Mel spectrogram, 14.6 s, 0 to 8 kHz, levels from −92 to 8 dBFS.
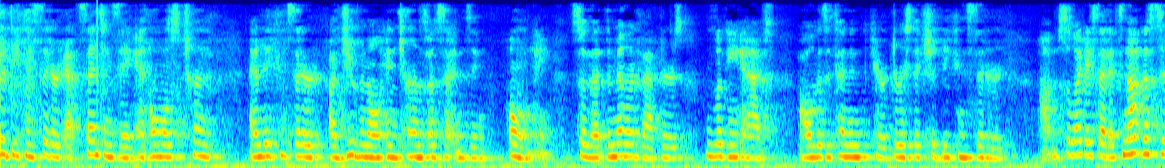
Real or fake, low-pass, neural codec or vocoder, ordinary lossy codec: fake; 7.2 kHz; autoencoder, 48 kHz, 32 numbers a frame, DAC-VAE, trained on Japanese speech; AAC, 32 kbps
